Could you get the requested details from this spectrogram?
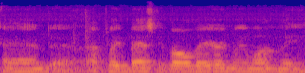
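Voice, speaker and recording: This is an oral history recollection from an older veteran with a West Virginian accent, who talks unhurriedly and haltingly, filling gaps with pauses and fillers. His voice is gravelly, somewhat high and nearly flat in pitch. The echoey room has constant background noise, and the microphone is set well back from him.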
